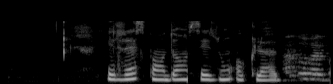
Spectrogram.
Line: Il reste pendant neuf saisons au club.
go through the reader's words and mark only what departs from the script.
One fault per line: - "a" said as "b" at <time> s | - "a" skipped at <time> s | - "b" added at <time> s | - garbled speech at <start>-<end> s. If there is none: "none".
- "neuf" skipped at 1.9 s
